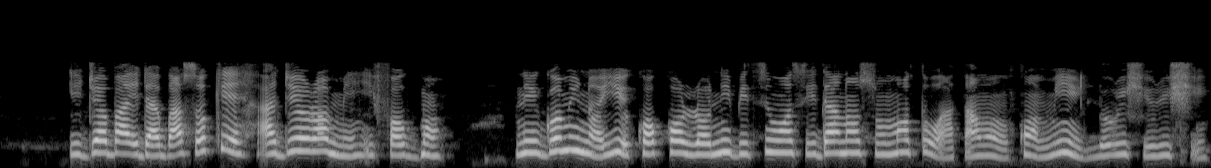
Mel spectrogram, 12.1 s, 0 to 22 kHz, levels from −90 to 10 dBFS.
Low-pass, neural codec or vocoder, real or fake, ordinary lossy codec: 5.4 kHz; none; real; none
